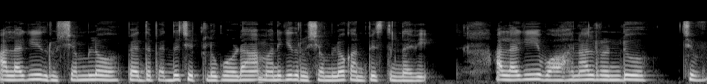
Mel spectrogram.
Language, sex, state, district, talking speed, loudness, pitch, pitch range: Telugu, female, Andhra Pradesh, Krishna, 50 wpm, -14 LUFS, 205 Hz, 200-210 Hz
